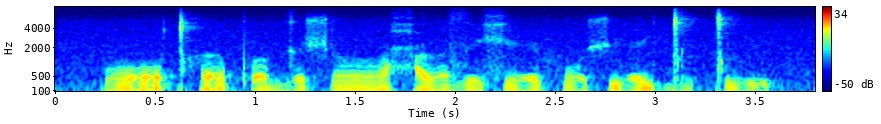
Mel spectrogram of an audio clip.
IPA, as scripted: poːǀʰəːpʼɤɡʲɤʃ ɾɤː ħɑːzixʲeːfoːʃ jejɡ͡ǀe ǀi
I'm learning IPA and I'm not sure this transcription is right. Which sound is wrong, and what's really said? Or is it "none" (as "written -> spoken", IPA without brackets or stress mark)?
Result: ɑː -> əː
